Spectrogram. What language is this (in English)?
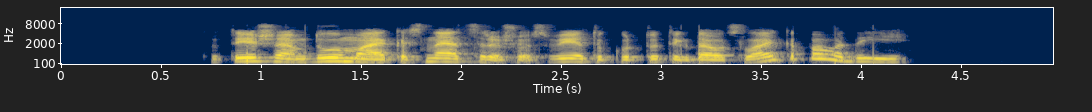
Latvian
